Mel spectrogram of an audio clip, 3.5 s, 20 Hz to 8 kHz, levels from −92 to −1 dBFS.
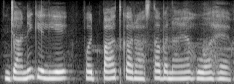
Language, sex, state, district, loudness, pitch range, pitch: Hindi, female, Uttar Pradesh, Lucknow, -15 LUFS, 225-240 Hz, 230 Hz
